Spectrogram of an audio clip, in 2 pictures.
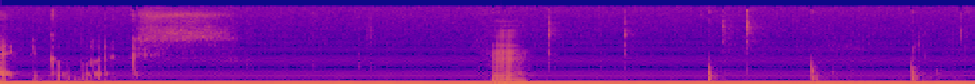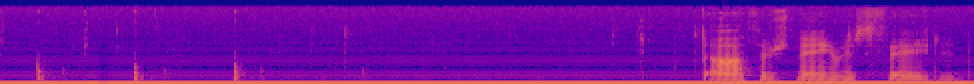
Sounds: speech

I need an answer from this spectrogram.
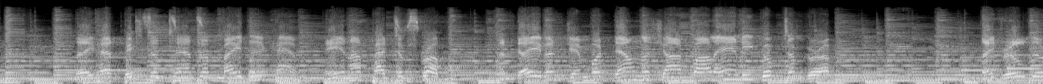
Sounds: music

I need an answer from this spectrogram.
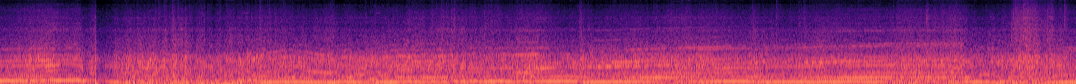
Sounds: vehicle
car
medium engine (mid frequency)
accelerating

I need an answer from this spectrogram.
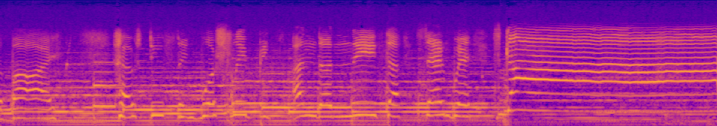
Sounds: child singing
music

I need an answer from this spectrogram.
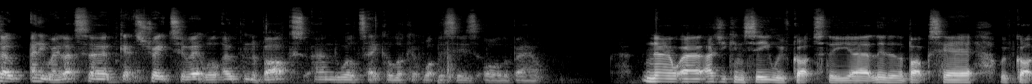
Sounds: speech

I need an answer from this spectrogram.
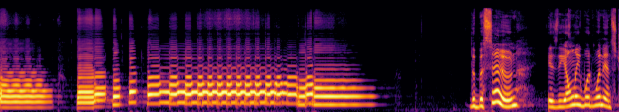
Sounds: playing bassoon

